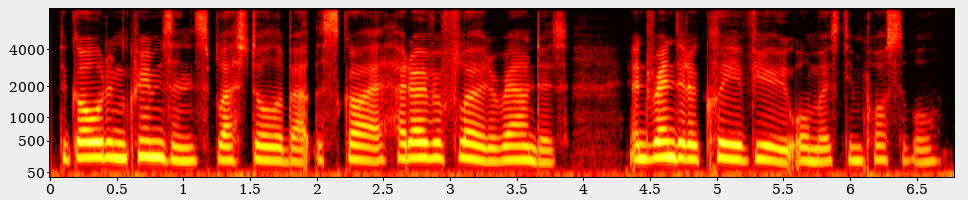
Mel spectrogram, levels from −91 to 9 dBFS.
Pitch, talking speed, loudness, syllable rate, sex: 210 Hz, 175 wpm, -18 LUFS, 5.4 syllables/s, female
